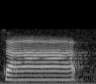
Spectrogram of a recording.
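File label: "zaat3", Cantonese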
